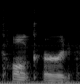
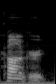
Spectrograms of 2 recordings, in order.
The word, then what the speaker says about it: Concord: thinks we've called the capital of my state Concord when it's pronounced Concord so that makes me think how many other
